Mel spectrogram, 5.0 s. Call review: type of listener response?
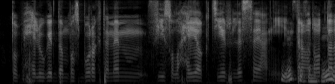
listening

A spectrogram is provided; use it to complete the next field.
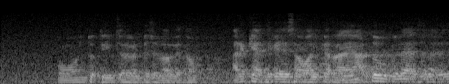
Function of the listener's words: listening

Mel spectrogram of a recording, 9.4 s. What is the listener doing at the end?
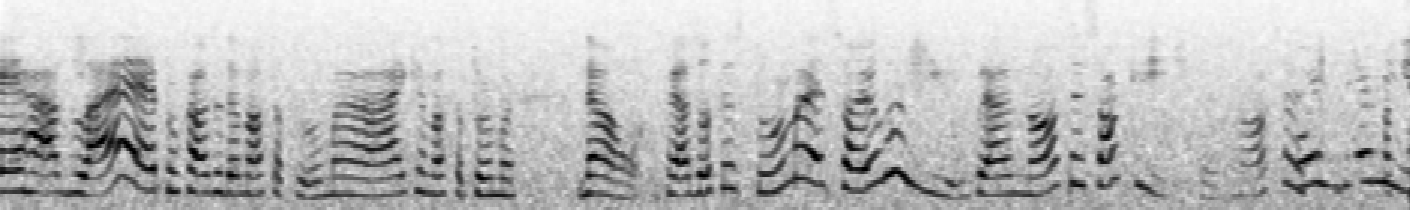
taking over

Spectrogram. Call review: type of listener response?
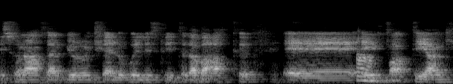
listening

